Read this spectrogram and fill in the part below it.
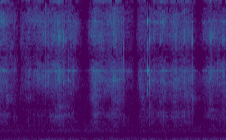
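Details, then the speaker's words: Altis Sigma bicycle rear-suspension rocker-arm linkage bearing turned by hand on its sleeve: dry, gritty rasp; the unsealed bearing, fitted only with plastic spacers, is dirty and rusty from water getting in. "They're both nasty sounding. And now if I pull it out, you can see it's dirty. It's rusty. That's because there are no seals for these bearings."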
